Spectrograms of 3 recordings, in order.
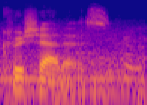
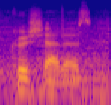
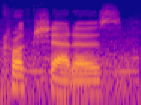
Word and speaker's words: Crüxshadows: so maybe you can we pronounce it crew shadows crew shadows and I know most people pronounce it croc shadows it's okay it's no problem for us with an accent yeah languages well it's sort of a silent X you know can you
